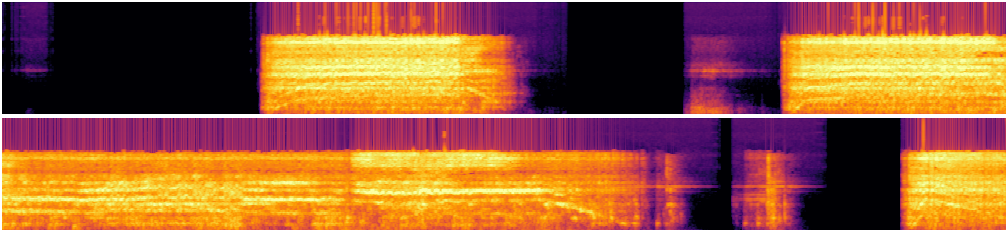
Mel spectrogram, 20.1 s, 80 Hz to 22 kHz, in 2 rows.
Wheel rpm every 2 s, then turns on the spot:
0, 80, 70, 10, 130, 160, 160, 130, 0, 20.
none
